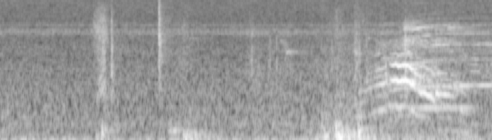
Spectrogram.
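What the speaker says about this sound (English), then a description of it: "There's a kitty out here, though." A cat meows a few times in the video game What Remains of Edith Finch, soft, short calls against a quiet outdoor backdrop, the last one a longer rising mew.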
